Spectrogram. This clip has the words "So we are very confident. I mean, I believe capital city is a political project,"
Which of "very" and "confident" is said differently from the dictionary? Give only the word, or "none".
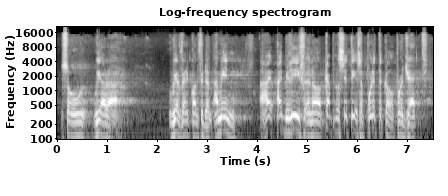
none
